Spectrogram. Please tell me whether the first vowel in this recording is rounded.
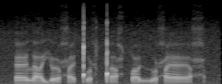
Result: no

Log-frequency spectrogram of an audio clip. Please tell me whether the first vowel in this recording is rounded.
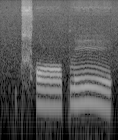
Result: yes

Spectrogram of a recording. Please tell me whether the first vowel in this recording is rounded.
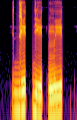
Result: no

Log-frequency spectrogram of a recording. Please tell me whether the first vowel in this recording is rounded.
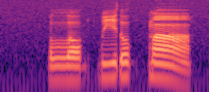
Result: yes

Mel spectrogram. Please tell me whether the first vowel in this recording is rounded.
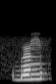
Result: no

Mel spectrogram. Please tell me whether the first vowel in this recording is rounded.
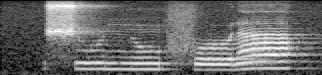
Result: yes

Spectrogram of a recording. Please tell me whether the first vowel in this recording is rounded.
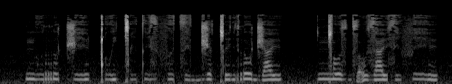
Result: yes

